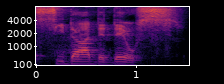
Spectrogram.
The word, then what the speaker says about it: Cidade de Deus: But since it's in Portuguese, like It's pronounced. The title is Cidade de Deus.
